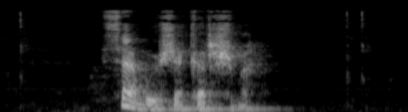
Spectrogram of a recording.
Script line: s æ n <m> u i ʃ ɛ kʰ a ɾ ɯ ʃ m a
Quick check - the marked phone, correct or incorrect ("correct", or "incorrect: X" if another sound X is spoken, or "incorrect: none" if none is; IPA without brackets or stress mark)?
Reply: incorrect: b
